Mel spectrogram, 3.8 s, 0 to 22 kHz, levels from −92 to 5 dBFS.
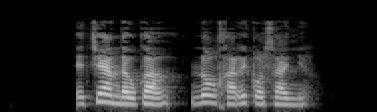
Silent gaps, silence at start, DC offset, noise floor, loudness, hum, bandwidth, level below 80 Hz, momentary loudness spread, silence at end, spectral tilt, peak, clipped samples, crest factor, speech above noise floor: none; 0.75 s; under 0.1%; under -90 dBFS; -22 LUFS; none; 11.5 kHz; -76 dBFS; 18 LU; 0.75 s; -3.5 dB/octave; -4 dBFS; under 0.1%; 22 dB; over 67 dB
